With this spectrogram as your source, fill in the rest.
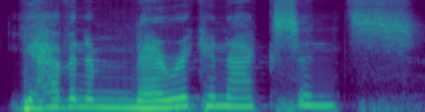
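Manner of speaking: put-on slow British lilt rising on "accent."; imitated upward inflection. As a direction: let "accent." curl upward like a backhanded compliment. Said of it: "They do that upward inflection thing".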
